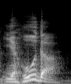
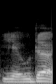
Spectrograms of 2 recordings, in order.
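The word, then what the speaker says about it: يهوذا: Yahuda. Bukan Yehuda ya. Yehuda bahasa Arab bahasa ee Ibraninya Yehuda. Kalau Yahuda bahasa Arabnya.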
